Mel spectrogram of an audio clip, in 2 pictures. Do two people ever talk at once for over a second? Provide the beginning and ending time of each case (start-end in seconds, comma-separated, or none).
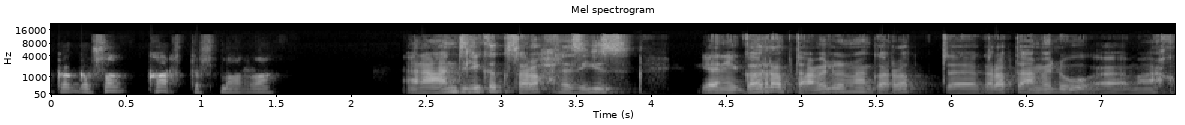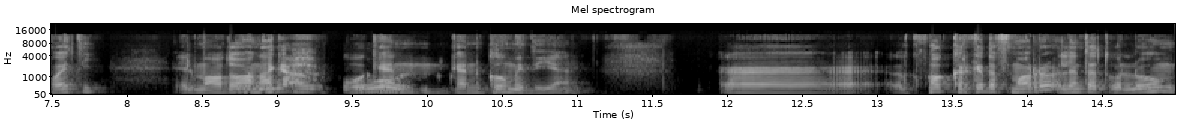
8.7-10.0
